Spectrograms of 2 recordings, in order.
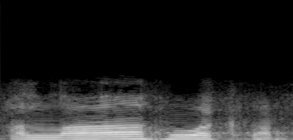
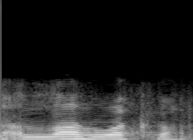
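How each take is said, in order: First: الله أكبر said slowly as اللهُ وَكبر; deliberate colloquial وكبر pronunciation; hamza turned to waw. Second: الله أكبر said as اللهُ وَكبر, hamza softened to w; hamza turned to waw. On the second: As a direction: link الله into وكبر. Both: Shown as a demonstration. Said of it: "يجعل الهمزة واوا".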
